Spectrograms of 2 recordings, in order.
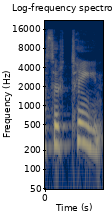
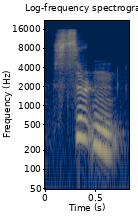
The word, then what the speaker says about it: certain: كمان عندك كلمه certain مثلا، اوكي، بعض البنات ممكن تنطقها certain او certain وانما هي غلط. ليه؟ لاحظي هنا انه اوكي انها هنا سبقها شواء، اذا تعتبر syllabic، فبالتالي نطقها كيف؟ certain certain، اوكي، مش certain، اوكي.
